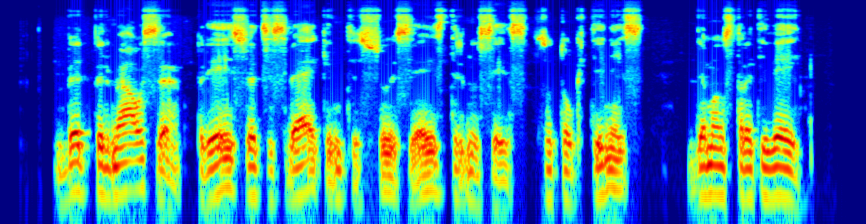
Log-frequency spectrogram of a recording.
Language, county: Lithuanian, Alytus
